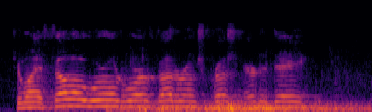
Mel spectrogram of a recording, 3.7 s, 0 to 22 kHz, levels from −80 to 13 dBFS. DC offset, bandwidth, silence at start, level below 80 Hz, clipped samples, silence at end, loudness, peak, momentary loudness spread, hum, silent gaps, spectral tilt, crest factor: under 0.1%; 8.8 kHz; 0.2 s; -38 dBFS; under 0.1%; 0 s; -23 LUFS; -6 dBFS; 8 LU; none; none; -9 dB/octave; 16 dB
